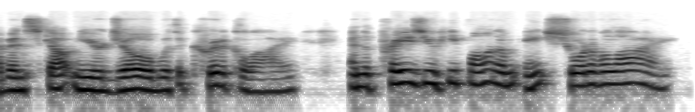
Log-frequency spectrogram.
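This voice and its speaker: A woman's voice: fairly low pitch, fairly even intonation, moderate pace, dark tone, dull audio, lightly acted. A woman voicing a sly, scornful cowboy devil from a storybook, needling in folksy Western phrases. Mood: scornful, challenging.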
